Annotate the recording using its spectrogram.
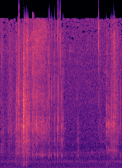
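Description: Crinkling and rustling of a small package of pipe tobacco handled by hand, with a sharper click about half a second in, over a steady low hum.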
